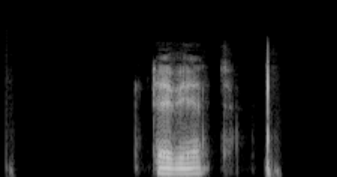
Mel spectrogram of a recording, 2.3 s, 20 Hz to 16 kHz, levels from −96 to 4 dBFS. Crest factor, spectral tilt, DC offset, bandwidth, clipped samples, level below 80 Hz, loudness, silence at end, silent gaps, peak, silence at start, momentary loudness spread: 26 dB; -7.5 dB/octave; under 0.1%; 6.4 kHz; under 0.1%; -58 dBFS; -26 LUFS; 0.45 s; none; -2 dBFS; 1 s; 10 LU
